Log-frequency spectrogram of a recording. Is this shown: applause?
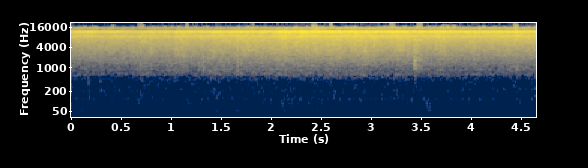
no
